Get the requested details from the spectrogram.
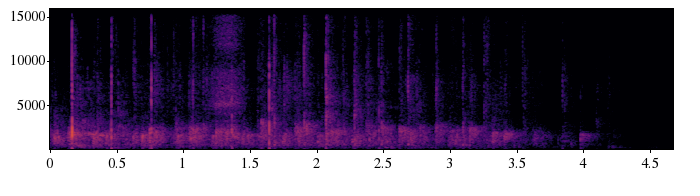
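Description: A crowd applauds with dense, crackling hand claps that hold steady for about four seconds, then fade away into quiet.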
